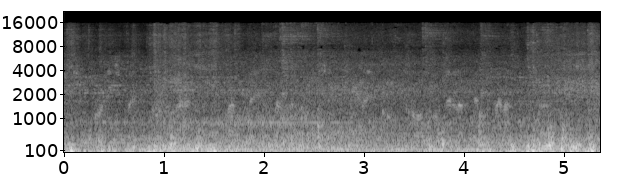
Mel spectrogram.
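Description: Frecciarossa ETR500 high-speed electric train pulling out of the station, its carriages rolling slowly past with a steady low rumble of wheels on rails and many small knocks.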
